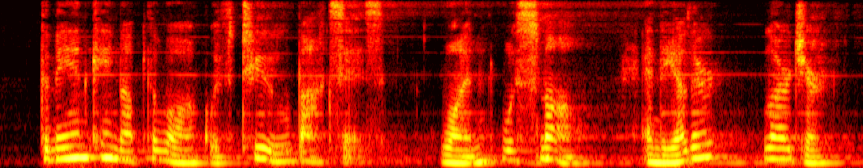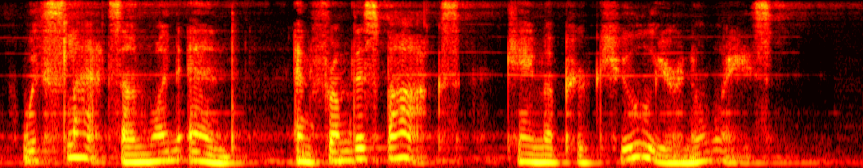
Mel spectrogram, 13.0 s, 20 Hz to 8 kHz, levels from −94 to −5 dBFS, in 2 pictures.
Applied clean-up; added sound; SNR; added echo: neural separator model SepFormer DNS4.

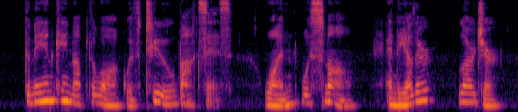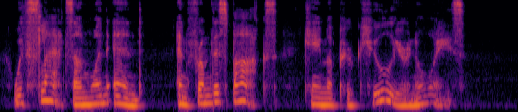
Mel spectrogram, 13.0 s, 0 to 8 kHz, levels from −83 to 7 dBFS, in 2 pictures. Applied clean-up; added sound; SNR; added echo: none; none; none; none.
